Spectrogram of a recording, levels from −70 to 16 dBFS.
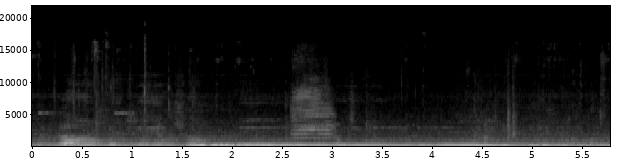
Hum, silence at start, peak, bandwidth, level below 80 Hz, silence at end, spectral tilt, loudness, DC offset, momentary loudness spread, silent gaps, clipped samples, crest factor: none; 0 s; -4 dBFS; 13.5 kHz; -36 dBFS; 0 s; -7 dB/octave; -20 LUFS; under 0.1%; 8 LU; none; under 0.1%; 16 dB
